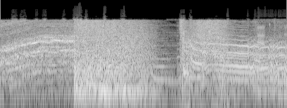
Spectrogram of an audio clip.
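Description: A video game battle attack effect for a ghost-type move called spirit force, a loud, continuous, lo-fi rush of noise with warbling tones that briefly drops out about two-thirds through, then resumes.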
